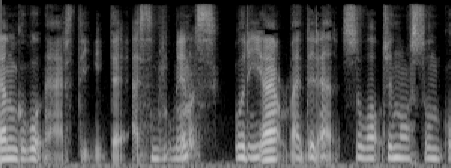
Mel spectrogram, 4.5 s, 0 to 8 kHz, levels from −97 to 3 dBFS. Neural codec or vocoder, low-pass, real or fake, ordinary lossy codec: autoencoder, 22.05 kHz, a latent of 192 numbers a frame, VITS, trained on many speakers; 7.2 kHz; fake; MP3, 48 kbps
